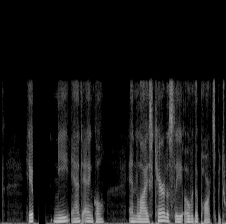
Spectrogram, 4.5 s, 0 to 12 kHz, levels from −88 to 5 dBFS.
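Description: Right at 0.78 s the speech falls into a hard-edged silence until about 1.02 s. That's packet loss on an ADPCM call: 140 ms gone, around seven packets. The decoder's predictor and step size lose sync with the sender's, so the sound returns slightly distorted before settling.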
